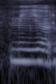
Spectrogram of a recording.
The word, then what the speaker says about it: mere: इसी प्रकार MERE, यहाँ पर भी ई के बाद RE आ गया है, तो इसका भी उच्चारण क्या होगा, इसका भी उच्चारण होगा ई। तो इसको हम क्या पढ़ेंगे, मियर।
